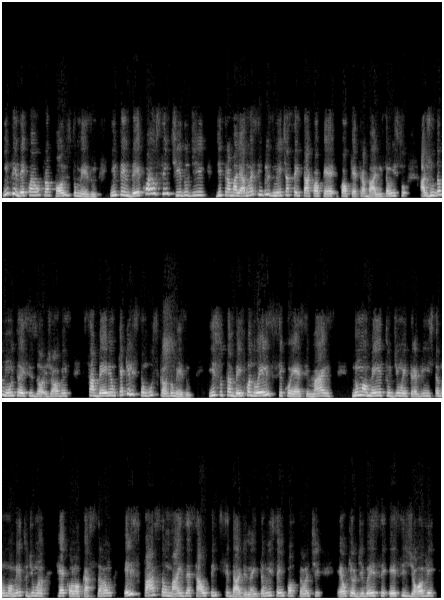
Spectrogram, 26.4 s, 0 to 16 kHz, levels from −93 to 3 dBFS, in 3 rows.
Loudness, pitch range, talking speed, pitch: -22 LUFS, 210-255 Hz, 165 wpm, 225 Hz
